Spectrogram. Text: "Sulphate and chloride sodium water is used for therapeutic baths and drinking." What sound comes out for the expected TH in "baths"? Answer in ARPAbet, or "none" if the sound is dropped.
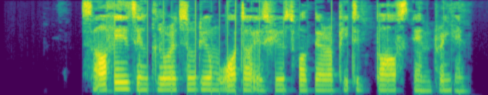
F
